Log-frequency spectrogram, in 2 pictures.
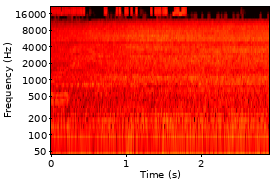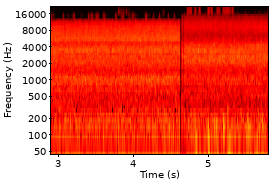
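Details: Black Jeep with a warranty replacement engine, freshly installed, hot idle at 45–50 psi oil pressure: steady, even idle hum with no knock or tick over light outside noise; an earlier lifter tick went away, no smoke, running smoothly and healthy.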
